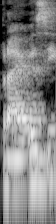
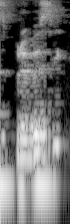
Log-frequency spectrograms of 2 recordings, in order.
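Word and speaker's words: privacy: उसके अलावा इस चैप्टर में जब हम आगे बढ़ेंगे तो समझेंगे प्रिवेसी एक चीज है जिसको बोलने के लिए लोग प्राइवेसी कहते हैं, बट the correct pronunciation is प्रिवेसी।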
